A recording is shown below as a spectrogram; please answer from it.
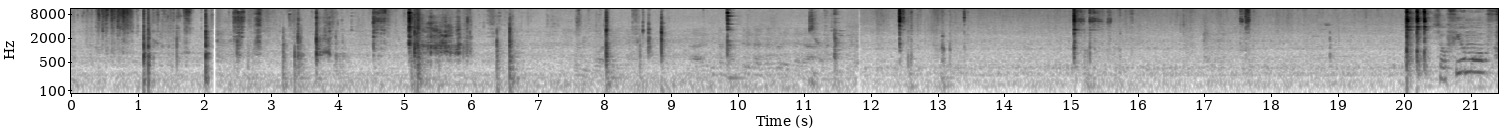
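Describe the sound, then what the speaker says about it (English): Washed rice is poured into a pot of nearly boiling water and stirred, giving repeated clinks and scrapes of a utensil against cookware at varying intervals throughout, close and moderately loud, with occasional soft background noise. "we are going to go ahead and also add our rice that has been washed."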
